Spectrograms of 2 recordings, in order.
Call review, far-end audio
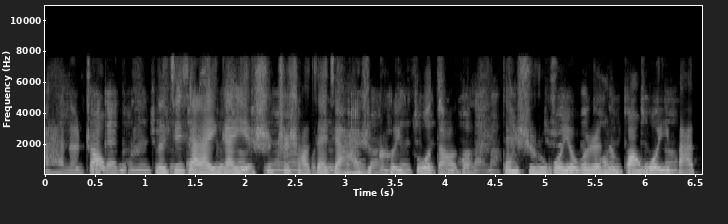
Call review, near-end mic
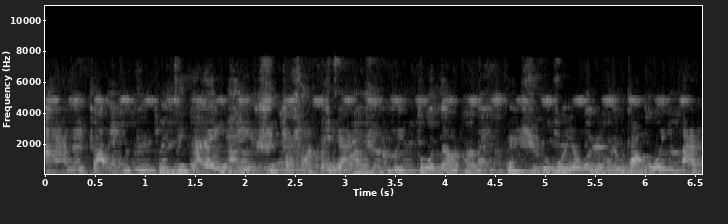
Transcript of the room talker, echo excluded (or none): none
